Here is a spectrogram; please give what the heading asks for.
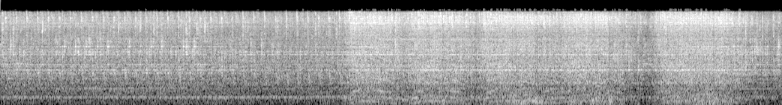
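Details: Suzuki Katana engine at steady idle with fast, somewhat uneven ticking, three to four per second; owner suspected loose valve clearance, but the source is unclear, possibly normal from the factory.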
